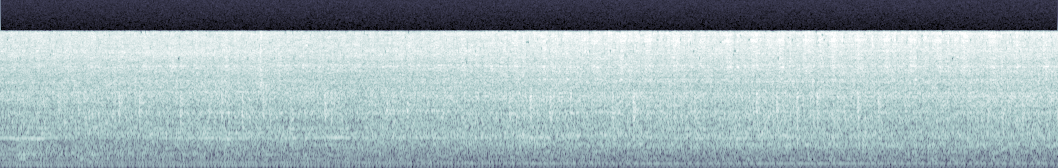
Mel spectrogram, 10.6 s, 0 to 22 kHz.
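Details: 1947 International Harvester KB-1 panel truck with an unrebuilt Green Diamond 214ci, cold start at about 35°F after sitting a few days, no fast idle linkage: even idle, steady low rumble, soft valve chatter, no misses or knocks. Normal cold idle.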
